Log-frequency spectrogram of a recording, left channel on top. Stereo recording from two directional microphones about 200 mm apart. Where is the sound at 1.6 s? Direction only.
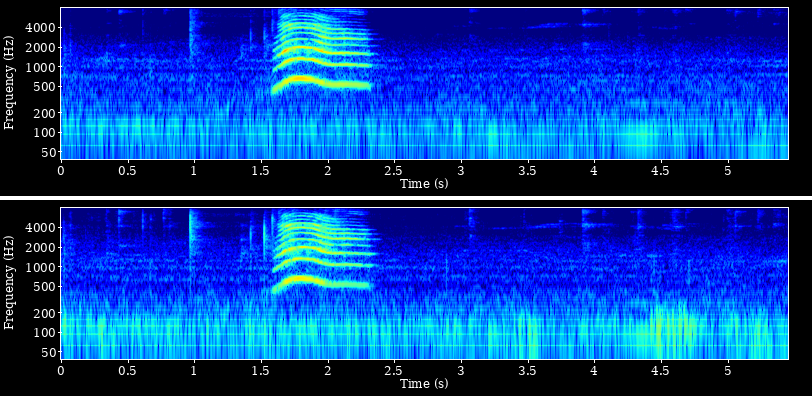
25° left (ahead or behind).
